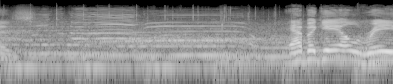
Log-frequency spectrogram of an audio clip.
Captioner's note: congregation cheering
